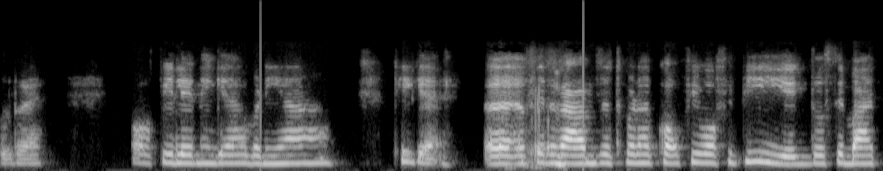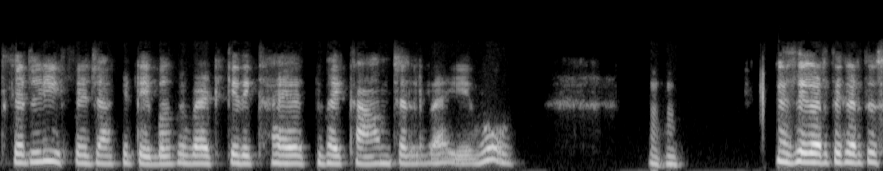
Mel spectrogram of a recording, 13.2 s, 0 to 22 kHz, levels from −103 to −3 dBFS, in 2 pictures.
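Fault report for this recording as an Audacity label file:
1.950000	1.950000	click −14 dBFS
4.370000	4.370000	click −7 dBFS

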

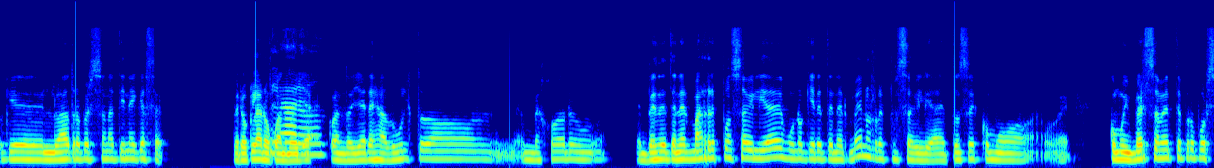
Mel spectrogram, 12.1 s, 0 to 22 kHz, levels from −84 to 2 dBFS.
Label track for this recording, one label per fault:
0.750000	0.750000	click −16 dBFS
2.550000	2.550000	click −14 dBFS
5.090000	5.090000	click −33 dBFS
9.540000	9.540000	click −17 dBFS

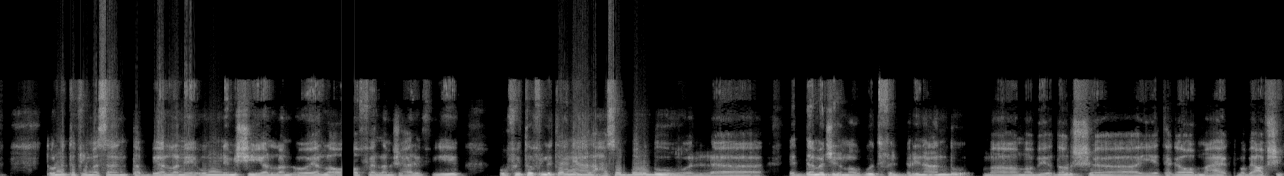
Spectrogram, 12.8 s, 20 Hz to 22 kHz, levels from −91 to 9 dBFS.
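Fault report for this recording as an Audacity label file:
0.550000	2.230000	clipping −20 dBFS
3.410000	3.540000	drop-out 128 ms
5.580000	6.500000	clipping −20.5 dBFS

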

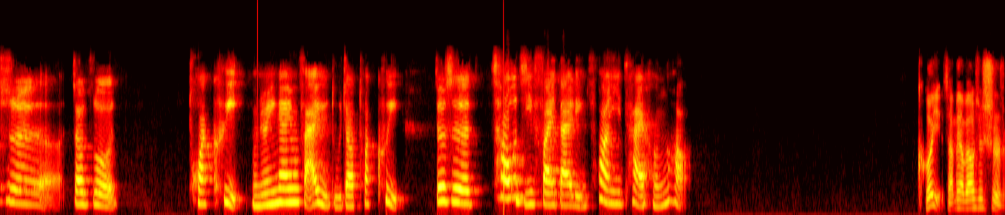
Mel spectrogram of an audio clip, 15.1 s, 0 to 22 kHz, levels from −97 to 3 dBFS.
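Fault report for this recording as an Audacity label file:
3.870000	3.870000	click −12 dBFS
7.560000	7.570000	drop-out 8.1 ms

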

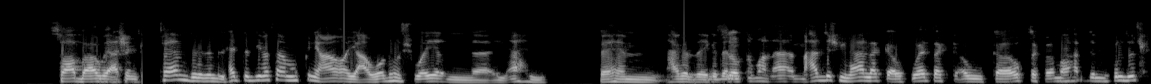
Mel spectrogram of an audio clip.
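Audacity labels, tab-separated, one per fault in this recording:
1.420000	1.600000	drop-out 184 ms
3.440000	3.440000	click −8 dBFS
6.840000	6.840000	click −11 dBFS

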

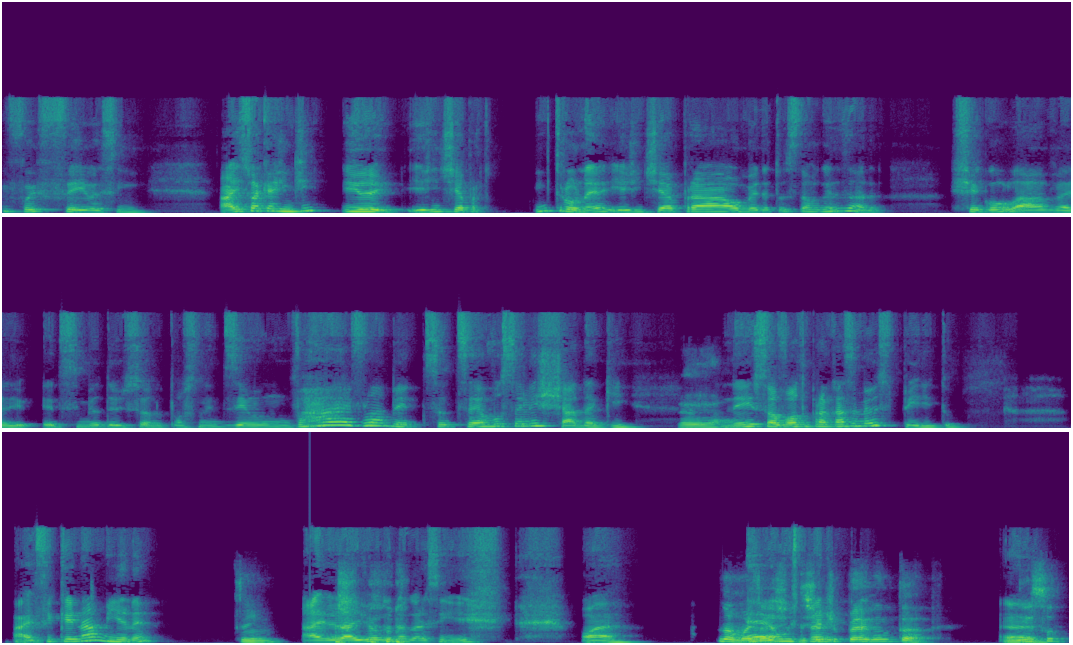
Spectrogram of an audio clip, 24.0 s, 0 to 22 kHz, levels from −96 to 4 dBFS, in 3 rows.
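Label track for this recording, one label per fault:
18.340000	18.340000	drop-out 2.8 ms

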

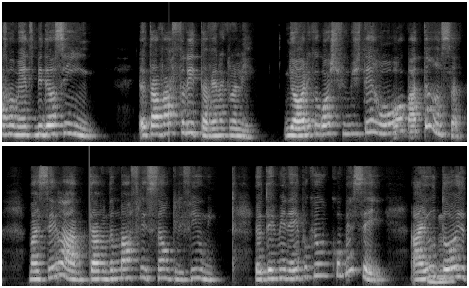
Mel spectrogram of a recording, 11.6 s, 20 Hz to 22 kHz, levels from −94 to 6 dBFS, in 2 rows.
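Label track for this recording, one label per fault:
2.090000	2.090000	drop-out 3 ms
6.910000	6.910000	click −8 dBFS

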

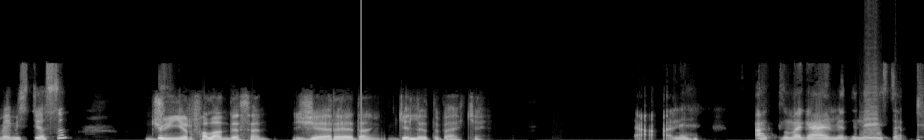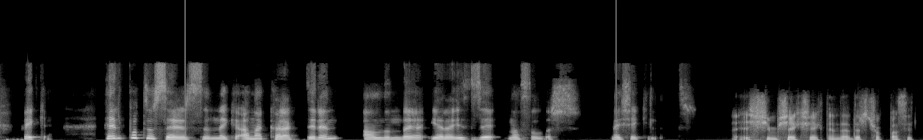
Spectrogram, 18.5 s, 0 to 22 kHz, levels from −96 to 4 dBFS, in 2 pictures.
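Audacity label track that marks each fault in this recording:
3.620000	3.620000	click −4 dBFS
8.560000	9.010000	clipping −24 dBFS
11.100000	11.100000	click −12 dBFS
15.410000	15.410000	click −14 dBFS

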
